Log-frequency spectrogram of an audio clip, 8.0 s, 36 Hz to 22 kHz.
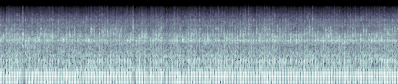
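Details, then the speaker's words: Older Honda BF40A 40 hp 4-stroke pontoon outboard right after fuel line replacement, air pumped out and primer bulb firm, started without choke: settled idle with regular low pulse near four per second, no misses or hunting; normal idle. "So now we're going to see what she sounds like on the startup with uh gas line opened up, no air. Not bad. No choke on that."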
